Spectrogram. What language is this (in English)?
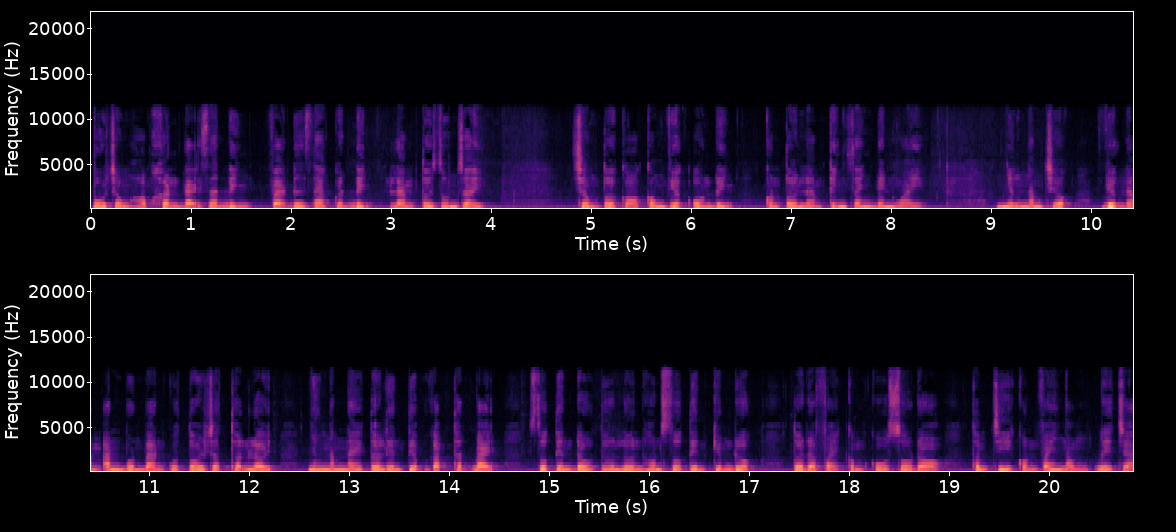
Vietnamese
